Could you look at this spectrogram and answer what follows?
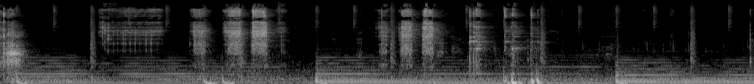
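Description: Short hissing bursts of cleaner sprayed onto a dirty, stiff RC Warn 8274 scale winch, repeated several times over a steady low hum, with light metallic clinks in between and no talk.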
